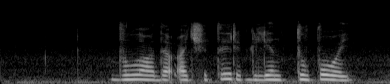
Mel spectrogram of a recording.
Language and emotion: Russian, angry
